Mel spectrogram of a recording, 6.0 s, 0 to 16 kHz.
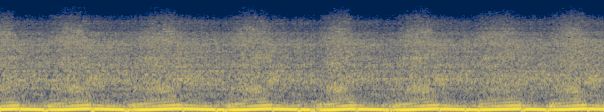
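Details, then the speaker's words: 1980 Jeep CJ7 with 258 inline-six, sitting about 20 years, with fuel being drawn through: catches and runs rough with lumpy pulses about once a second, surging and faltering, then dies; cause not confirmed. "hold on hold on hold it down right yeah but then it died"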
